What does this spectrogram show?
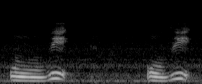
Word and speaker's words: uwi: Example. Uwi ui. Go home in English. Uwi ui. First syllable. Second syllable we. The accent is in the second syllable.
